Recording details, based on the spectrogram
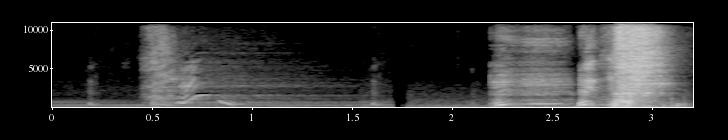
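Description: Two sneezes in quick succession, each a sharp intake followed by an explosive burst, in a quiet room.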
